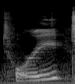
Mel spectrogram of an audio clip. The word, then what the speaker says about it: Torey: And it's so funny because, like, his first name is spelled T-O-R-E-Y, so it's Tori. – Tori.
